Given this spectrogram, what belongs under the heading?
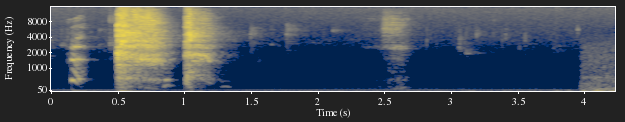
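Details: Simulated cough by an actress: two sharp bursts after a short lead-in, then a softer breathy sound.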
